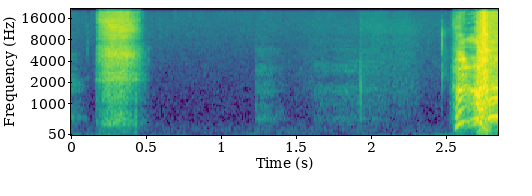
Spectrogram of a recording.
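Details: Sneezes from a woman with a head cold and sinus pressure, sick about a week: one loud, sharp sneeze, a quiet pause, then the start of a second forceful sneeze; sneezing.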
